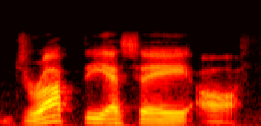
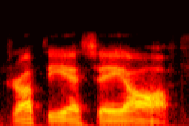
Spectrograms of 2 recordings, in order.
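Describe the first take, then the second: First: The stress is on the verb drop. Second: The stress is on the particle off. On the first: "I can move the stress from the verb" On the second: "to the particle"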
